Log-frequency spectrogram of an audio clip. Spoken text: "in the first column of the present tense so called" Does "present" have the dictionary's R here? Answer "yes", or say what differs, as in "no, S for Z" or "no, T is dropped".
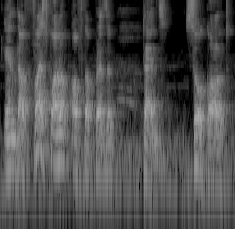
yes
